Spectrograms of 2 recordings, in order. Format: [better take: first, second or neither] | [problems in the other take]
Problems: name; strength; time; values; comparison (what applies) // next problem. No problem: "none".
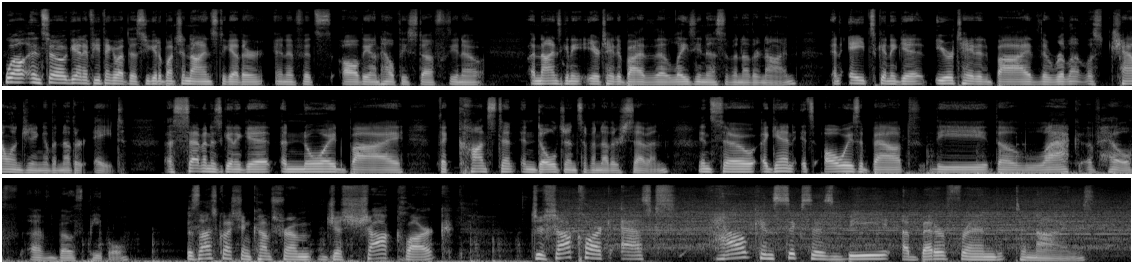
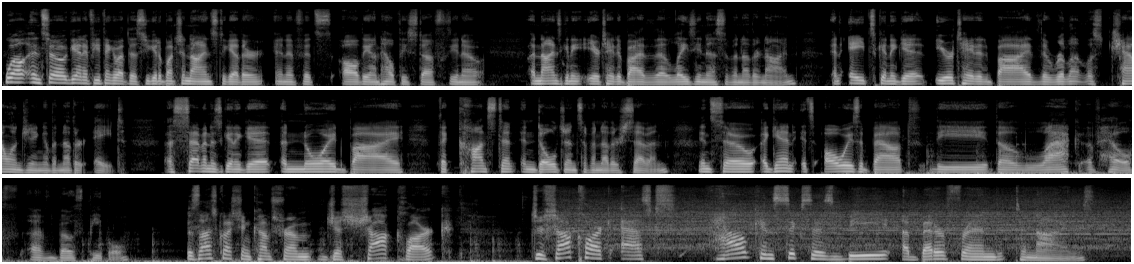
neither | household noises; noticeable; from 20 s on; 10 dB below the speech; the same in both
